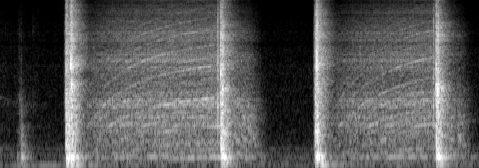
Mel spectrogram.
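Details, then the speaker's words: Moto Guzzi Griso starter motor bench-tested by shorting the solenoid live to the control wire, after intermittent starting despite a new starter and battery. Sharp solenoid clack, even high whir, then a clunk; the Bendix throws forward normally. "and as you can see the Bendix shoots forward so the solenoid is throwing the Bendix a little gear down the shaft"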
